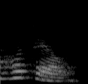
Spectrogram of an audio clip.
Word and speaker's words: hotel: Essa palavra tem a sílaba forte como a última, né? Então, a receptionist works in a hotel.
